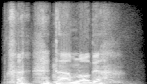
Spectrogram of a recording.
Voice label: Victory, kr; Mitra; kingsraid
